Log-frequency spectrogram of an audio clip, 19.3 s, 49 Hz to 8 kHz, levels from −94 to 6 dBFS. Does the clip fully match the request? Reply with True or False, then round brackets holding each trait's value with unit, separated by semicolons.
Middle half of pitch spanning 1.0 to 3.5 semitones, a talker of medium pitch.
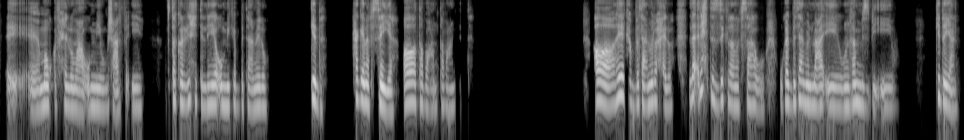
True (3.0 semitones; 180 Hz)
